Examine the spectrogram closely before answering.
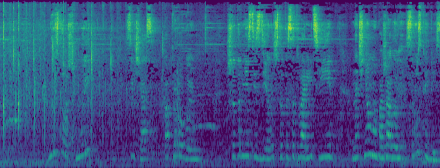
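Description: A woman sings into a microphone, heard through loudspeakers.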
